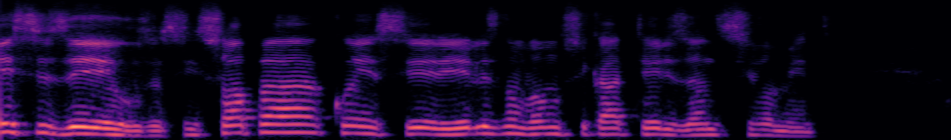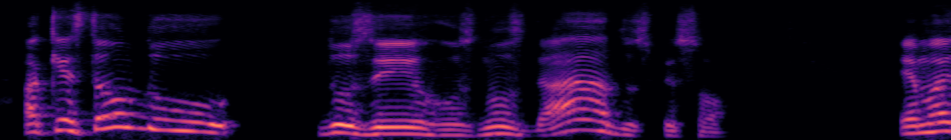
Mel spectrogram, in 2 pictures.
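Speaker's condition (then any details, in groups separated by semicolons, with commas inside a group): No condition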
